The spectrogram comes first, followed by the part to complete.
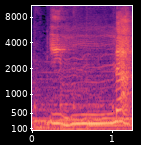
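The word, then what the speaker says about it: إِنَّ: Inna ini nunnya bertasdid maka dibaca gunna atau dengung inna.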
